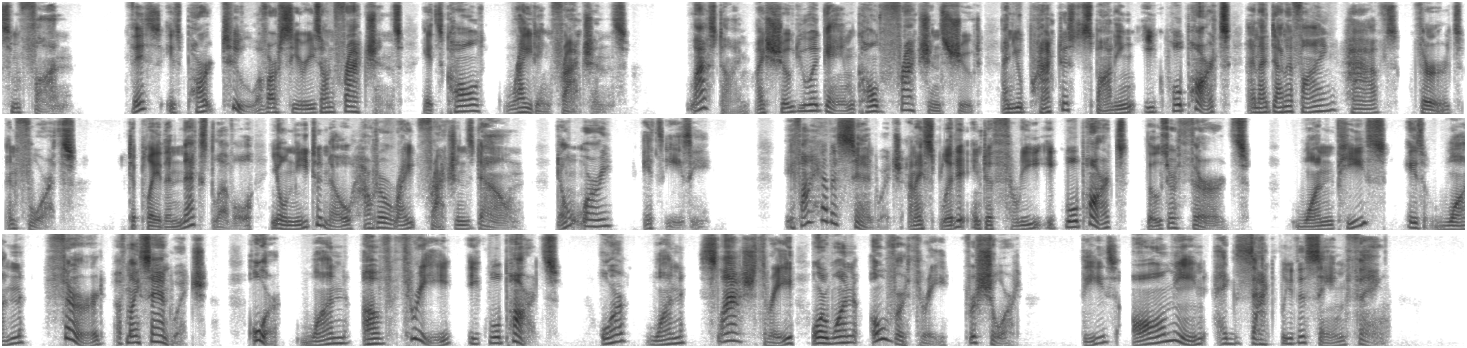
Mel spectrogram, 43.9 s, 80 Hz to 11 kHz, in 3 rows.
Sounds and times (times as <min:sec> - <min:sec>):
Speech: 0:00.0 - 0:06.3, 0:06.9 - 0:21.7, 0:22.4 - 0:39.5, 0:40.1 - 0:43.2.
